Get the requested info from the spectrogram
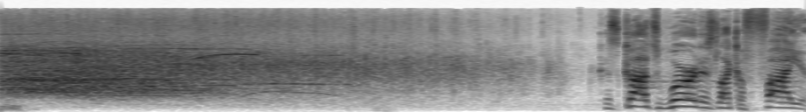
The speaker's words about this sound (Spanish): Alguien aplauso aplauda como si lo creyera. Aplaudan como si creyeran la palabra de Dios. Aplaudan porque están de acuerdo. Griten porque están de acuerdo.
